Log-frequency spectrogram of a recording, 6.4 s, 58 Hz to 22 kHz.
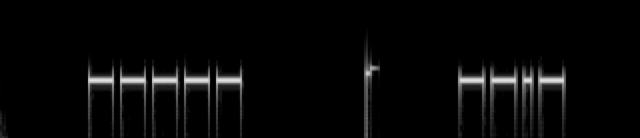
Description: Morse code, heard as a keyed tone, about 15 wpm, 700 Hz. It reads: 0 Q
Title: Single Character (Letter:Number:Punctuation:Prosign) 15wpm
